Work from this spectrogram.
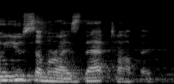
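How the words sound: The pitch falls at the end. The listener is restating what was said. The speaker calls it right. "Hear how the voice went down, modulated down at the end?"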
